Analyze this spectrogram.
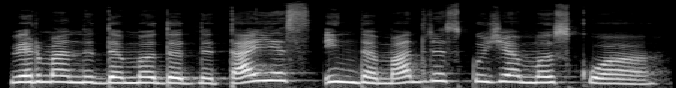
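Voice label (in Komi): верманныд-ӧ мӧдӧдны тайӧс индӧм адрес кузя мӧскуаӧ, Komi, female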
